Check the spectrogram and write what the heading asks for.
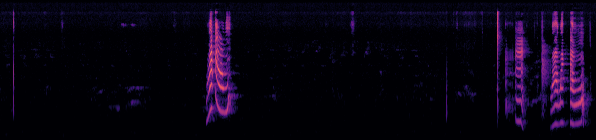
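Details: Pet parrot calling in a quiet room: a single loud, harsh, bending screech, a long pause, then a rapid cluster of grating squawks with rich harmonics near the end.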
